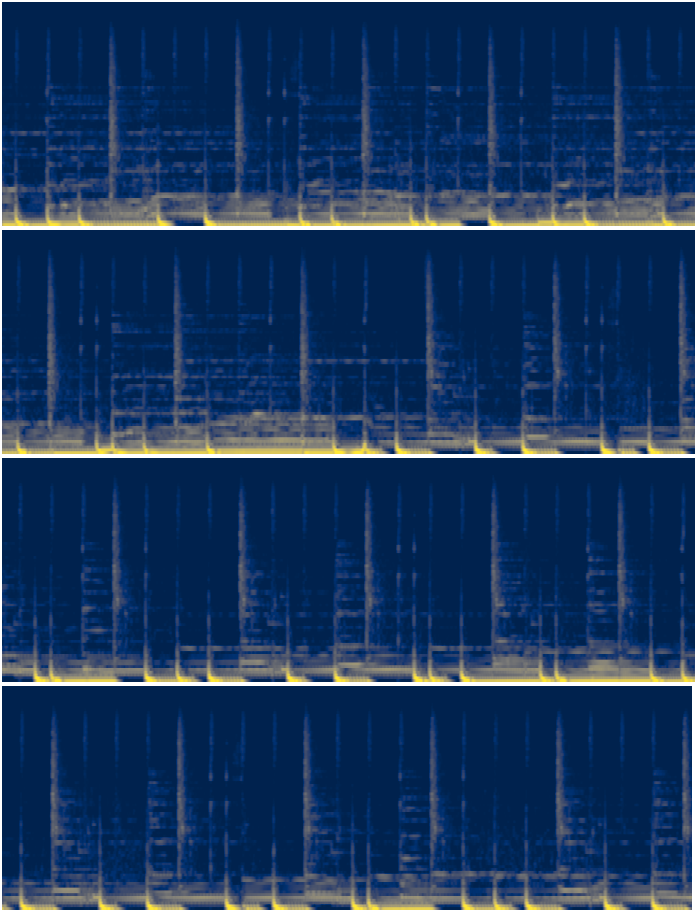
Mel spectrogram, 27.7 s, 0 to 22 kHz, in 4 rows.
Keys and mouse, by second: 0.5 ctrl+u, 3.6-8.0 drag, 8.0 ctrl+z, 10.4-13.7 drag, 17.3-20.8 ctrl+drag, 25.3 Up.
